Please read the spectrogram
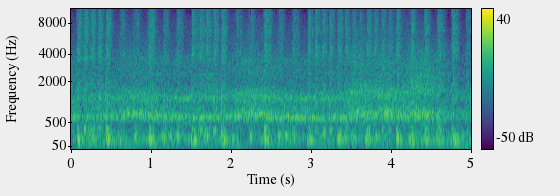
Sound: crowd cheers and chants

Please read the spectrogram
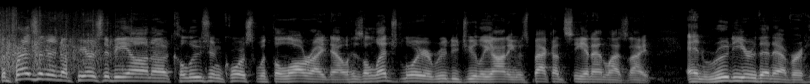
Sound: applause

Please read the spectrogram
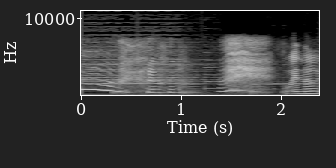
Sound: laughs

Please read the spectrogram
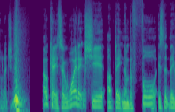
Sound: swooping transition

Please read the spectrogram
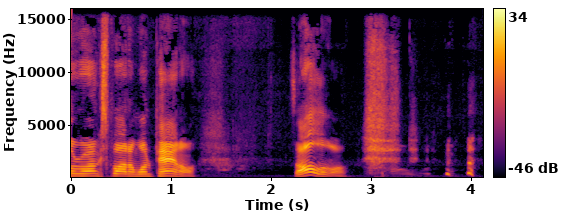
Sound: laughs

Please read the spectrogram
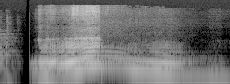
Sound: engine revs

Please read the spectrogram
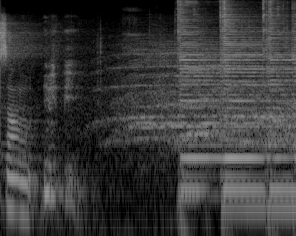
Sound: audience cheering; upbeat guitar music

